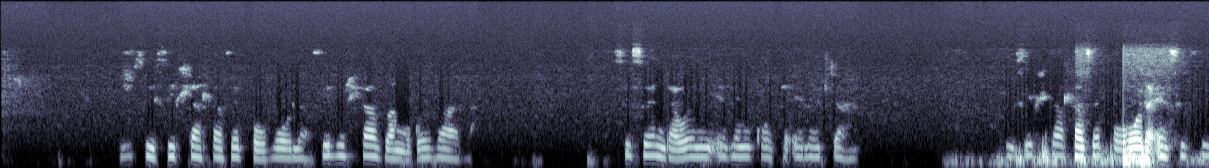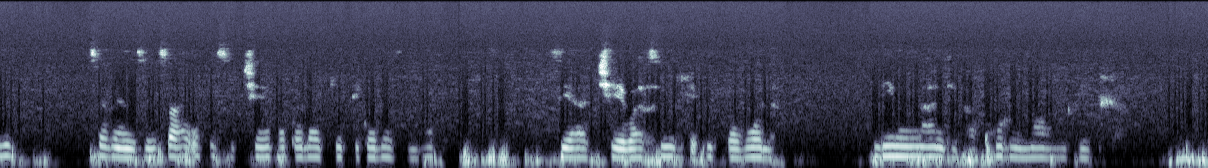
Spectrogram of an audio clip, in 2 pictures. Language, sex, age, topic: North Ndebele, female, 36-49, health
